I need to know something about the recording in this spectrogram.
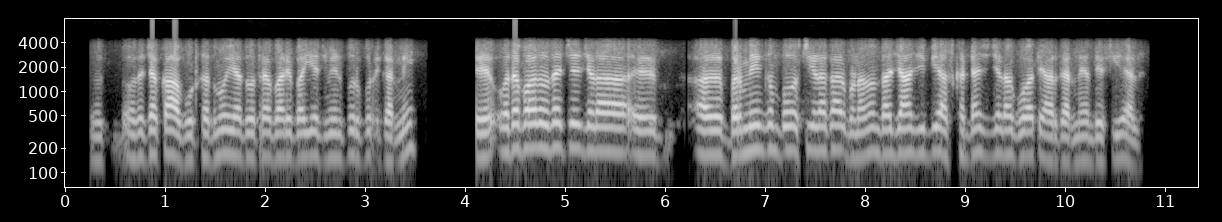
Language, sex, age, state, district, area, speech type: Dogri, male, 45-60, Jammu and Kashmir, Jammu, rural, conversation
